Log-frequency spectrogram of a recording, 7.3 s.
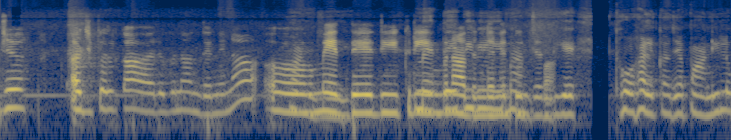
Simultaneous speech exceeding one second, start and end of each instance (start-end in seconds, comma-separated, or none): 4.2-5.7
